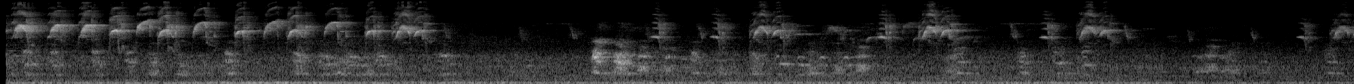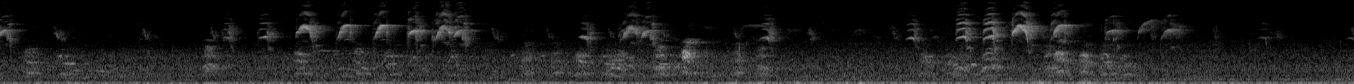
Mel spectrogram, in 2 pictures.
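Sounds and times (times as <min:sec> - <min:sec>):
dog barking: 0:00.1 - 0:04.7, 0:05.9 - 0:11.2, 0:12.0 - 0:14.6, 0:15.5 - 0:21.4, 0:22.7 - 0:25.1
songbirds chirping: 0:00.1 - 0:27.0.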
